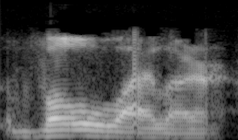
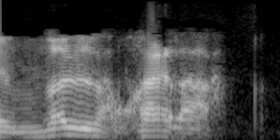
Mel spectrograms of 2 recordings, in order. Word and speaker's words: Wohlweiler: It's Wohlweiler, or in German you would say Wohlweiler.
